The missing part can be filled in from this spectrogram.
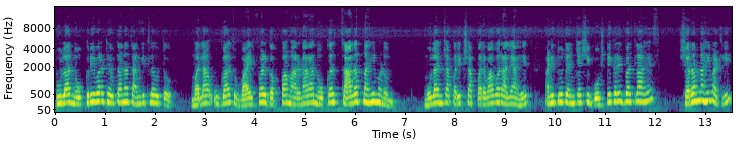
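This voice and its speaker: A woman storyteller putting on a stern household father in full fury, voice raised and hot. He scolds in high, loud bursts, and the tone stays mellow and dark under the anger. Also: moderate pace, close to an everyday voice. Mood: furious scolding. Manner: shouting, scolding.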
